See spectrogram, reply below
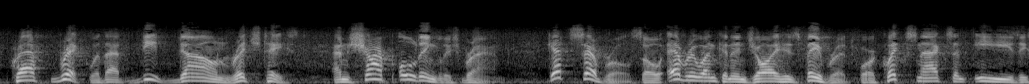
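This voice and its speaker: Very animated old-time American radio announcer man. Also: medium pitch, a little hiss or hum. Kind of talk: 1950s sponsor announcing, scripted. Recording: muffled vintage radio recording.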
